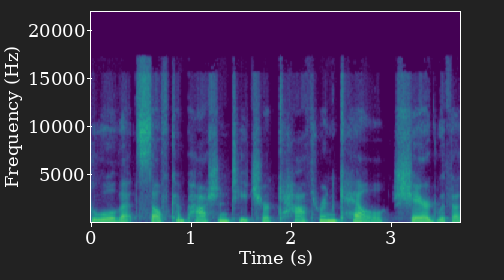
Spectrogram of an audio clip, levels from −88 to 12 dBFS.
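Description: Nothing in the speech stood out as a technical fault on listening.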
